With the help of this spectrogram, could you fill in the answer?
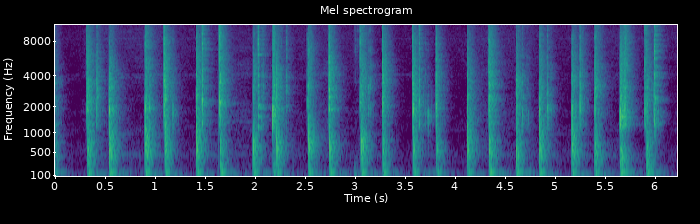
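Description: A thin metal rod with a white rounded tip taps inside the hollow cells of an empty, translucent frosted plastic ice cube tray with 15 compartments and teal bottoms, with a hand held close over the tray. About 29 short, hollow, dry knocks land at an uneven pace, each a low thunk with a brief brighter click that dies away almost at once.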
